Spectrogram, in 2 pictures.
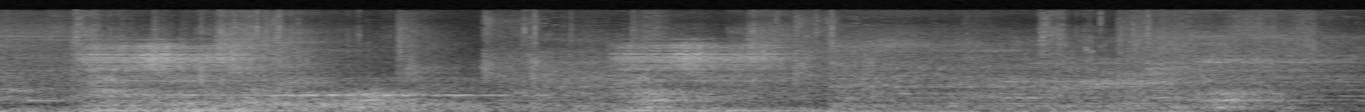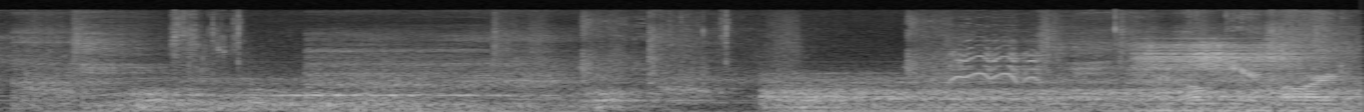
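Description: Horses in World of Warcraft whinny and neigh repeatedly over clip-clopping hooves and game noise, loud and close with short pauses between calls.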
